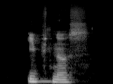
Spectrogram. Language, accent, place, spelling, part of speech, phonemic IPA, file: French, France, Paris, Hypnos, proper noun, /ip.nos/, LL-Q150 (fra)-Hypnos.wav
- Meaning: Hypnos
